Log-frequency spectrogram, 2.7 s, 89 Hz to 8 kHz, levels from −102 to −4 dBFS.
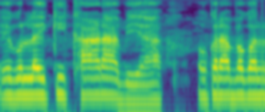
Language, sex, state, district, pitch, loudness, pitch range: Bhojpuri, male, Uttar Pradesh, Ghazipur, 175 Hz, -15 LUFS, 165-175 Hz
